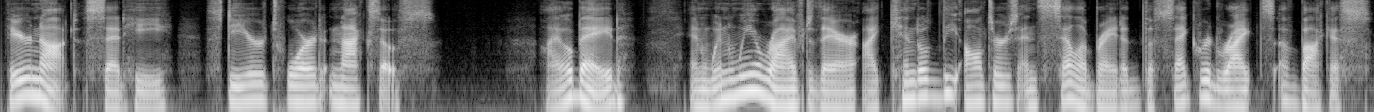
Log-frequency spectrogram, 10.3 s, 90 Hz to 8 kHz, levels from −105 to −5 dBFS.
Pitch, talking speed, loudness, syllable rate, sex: 120 Hz, 145 wpm, -21 LUFS, 4.5 syllables/s, male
